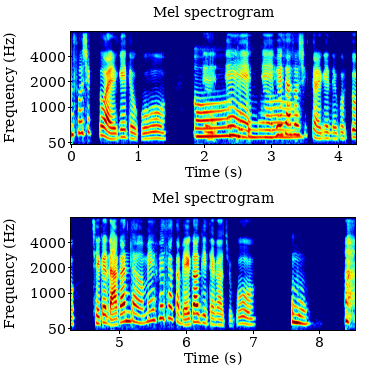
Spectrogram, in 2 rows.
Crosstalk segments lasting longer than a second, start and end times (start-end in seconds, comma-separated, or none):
2.0-3.5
